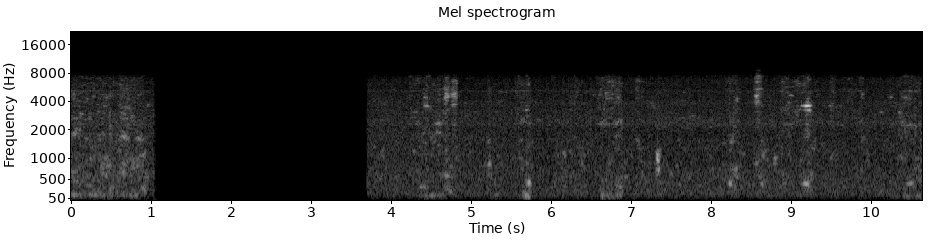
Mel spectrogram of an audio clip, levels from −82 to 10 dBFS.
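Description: The noise suppressor runs across the whole clip, and you can hear its artifacts throughout. It pulls down bands it decides are steady noise, frame by frame, so the background dips between phrases and swells back under the speech.

That same suppressor is also cutting into the speech itself from start to finish. It's mistaking softer parts of the talker for noise, so quiet consonants and word endings get pushed down with the background, at worst by about 12 dB, and they come across swallowed or faint.

From 1.03 to 3.72 s there's a call audio freeze. Audio stops, trails off almost at once, and sits silent for about 2.6 s before picking up right where it left off. Nothing is lost, it's just a gap. The likely cause is delayed packets leaving the jitter buffer empty.

Right after, at about 3.78 to 3.88 s, there's a skip ahead. Roughly a second and a half of speech is gone, and playback jumps straight to later audio with almost no gap. 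The two sides are butted together, which is what you'd expect when a backlog gets dropped to catch up.

From 4.34 to 7.89 s the jitter buffer speed-up kicks in. The receiver is shaving out tiny pitch-period slices over and over to trim excess delay, about a second in total. The speech plays at roughly 129% speed with the pitch unchanged, so it sounds noticeably rushed. Around 7 s the room noise also rises by about 18 dB, though that's the room itself and not a system fault. Nothing comes through above 8 kHz, which fits Opus running at wideband.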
